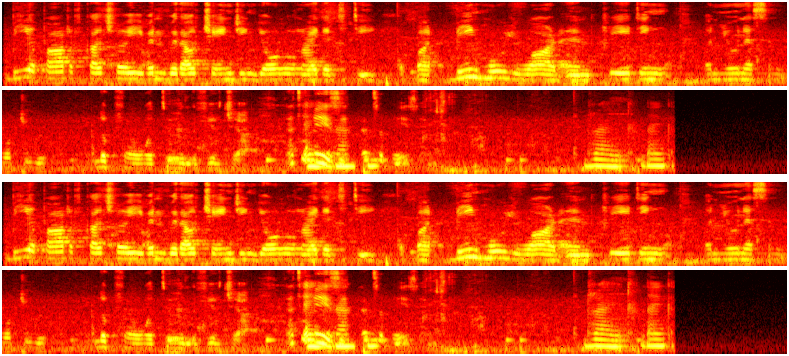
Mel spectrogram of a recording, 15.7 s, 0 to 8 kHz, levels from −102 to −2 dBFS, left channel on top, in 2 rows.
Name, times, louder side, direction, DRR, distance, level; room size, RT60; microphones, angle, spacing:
voice 1, 0.0-8.3 8.6-12.7 13.0-14.0, equal, ahead, 6.3 m, -25 dB
voice 2, 10.9-11.7 13.7-14.6, right 1 dB, 80° right, 3.6 m, -22 dB
head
